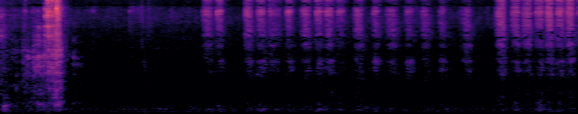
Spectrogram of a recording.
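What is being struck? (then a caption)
Wooden colored pencil on thin paper. A red wooden colored pencil rubs in shading strokes over a thin paper coloring book page on a table, while the other hand's long nails rest on the page. A louder papery rustle opens the clip, then a brief quiet, then about thirteen soft, bright, scratchy strokes follow in a steady rhythm, quickening near the end.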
